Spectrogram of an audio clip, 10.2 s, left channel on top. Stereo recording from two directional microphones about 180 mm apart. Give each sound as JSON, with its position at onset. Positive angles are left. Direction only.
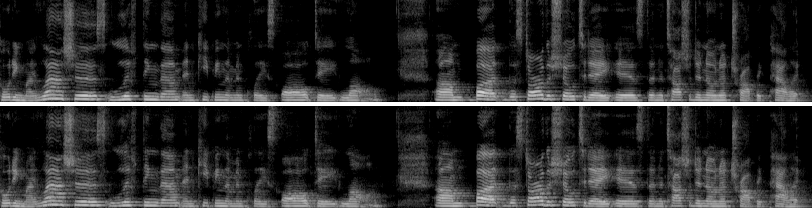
{"t": 0.0, "sound": "a woman's voice", "side_deg": 45}
{"t": 5.5, "sound": "a woman's voice", "side_deg": 50}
